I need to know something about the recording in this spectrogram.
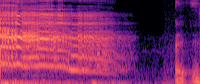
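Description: Rooster crowing sound effect: the end of one long crow, wavering and then falling in pitch as it fades out.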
